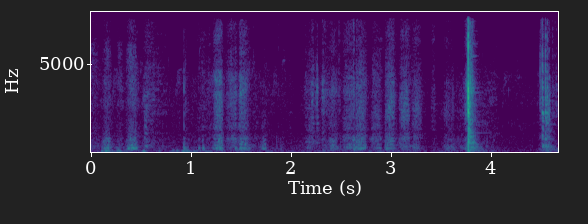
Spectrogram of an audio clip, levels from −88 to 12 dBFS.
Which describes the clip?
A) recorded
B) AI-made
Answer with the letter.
A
